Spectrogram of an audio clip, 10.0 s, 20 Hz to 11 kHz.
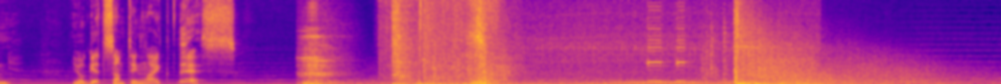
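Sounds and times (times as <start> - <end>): deep boom: 7.4 - 9.8.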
